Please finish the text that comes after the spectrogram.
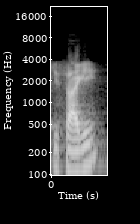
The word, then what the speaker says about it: Uesugi: So I'm going to pick Uesugi. That's how you pronounce it. Cool. If not, don't give a shit. No, I'm just kidding. But so I'm going to pick Uesugi, and my goal will be to form Japan.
